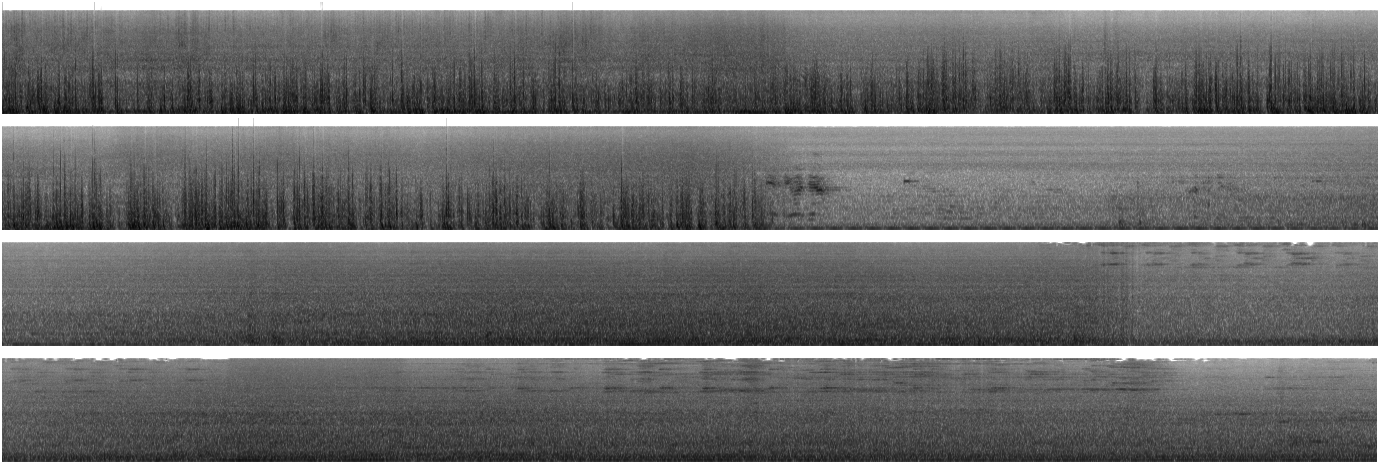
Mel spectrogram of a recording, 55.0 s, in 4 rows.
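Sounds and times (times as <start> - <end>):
train wheels running on rails: 0.0 - 55.0
high wheel squeal: 38.4 - 43.7, 45.0 - 55.0.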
